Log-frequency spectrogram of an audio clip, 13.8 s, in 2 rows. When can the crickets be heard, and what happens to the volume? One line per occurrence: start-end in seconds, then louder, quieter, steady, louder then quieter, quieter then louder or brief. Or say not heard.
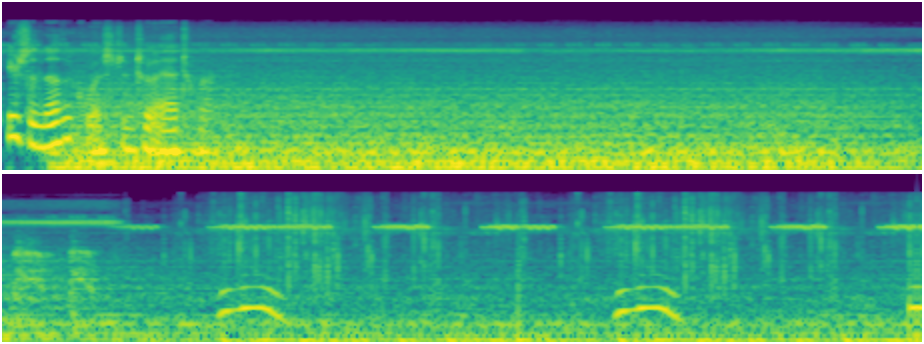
0.0-13.7 louder.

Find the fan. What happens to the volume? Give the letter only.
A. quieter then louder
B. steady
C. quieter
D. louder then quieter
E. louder
C.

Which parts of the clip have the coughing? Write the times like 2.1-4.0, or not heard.
7.0-7.7.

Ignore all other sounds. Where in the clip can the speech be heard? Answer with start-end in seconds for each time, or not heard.
0.1-1.6.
